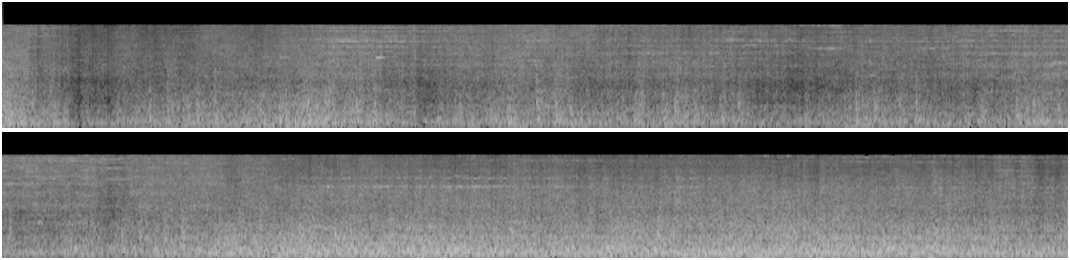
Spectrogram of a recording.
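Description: Freight train of steel hopper wagons rolling past, wheels clattering on the rails with a thin high wheel squeal, growing louder about two-thirds of the way through.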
